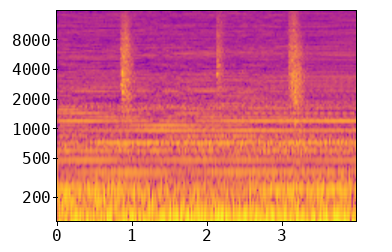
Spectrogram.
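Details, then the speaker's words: Shop transformer running: loud, steady electrical hum/buzz from electromagnetic vibration of windings and structure at 60 Hz, felt by hand; aged unit, normal and not a fault. "所以，如果一个变压器它有一些 humming， 就是嗡嗡的声音，这本身是正常的，没有什么问题。"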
